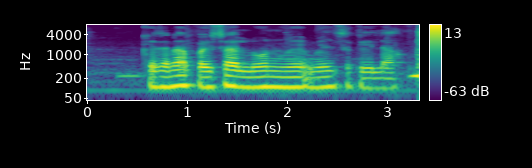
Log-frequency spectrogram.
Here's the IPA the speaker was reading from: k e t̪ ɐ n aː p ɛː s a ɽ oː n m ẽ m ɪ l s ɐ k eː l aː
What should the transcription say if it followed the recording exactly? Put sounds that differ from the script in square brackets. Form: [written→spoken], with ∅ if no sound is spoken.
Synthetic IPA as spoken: k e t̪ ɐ n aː p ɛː s a [ɽ→l] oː n m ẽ m ɪ l s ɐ k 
